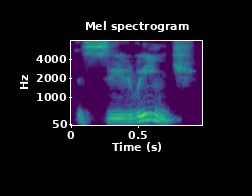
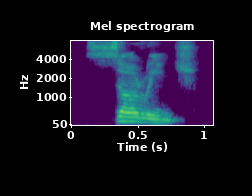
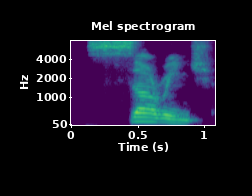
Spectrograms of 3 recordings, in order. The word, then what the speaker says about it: syringe: Para decir una jeringa en inglés, no es syringe, no es con I, es syringe. Syringe, con el schwa.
